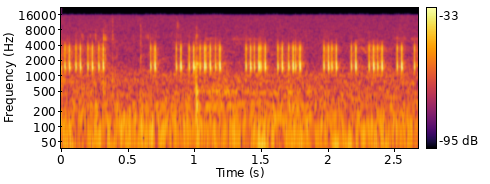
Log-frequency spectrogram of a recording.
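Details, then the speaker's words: Graetz X50B survey meter with headphones near the microphone, on a pitchblende sample reading 7 to over 10 milliroentgen (about 70–100 microsievert): rapid clicks in irregular clusters over quiet hiss; Geiger counter responding to a radioactive source. "so you can see there it's fluctuating between sort of seven milli ronkin and i've seen it go up as high as 10."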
